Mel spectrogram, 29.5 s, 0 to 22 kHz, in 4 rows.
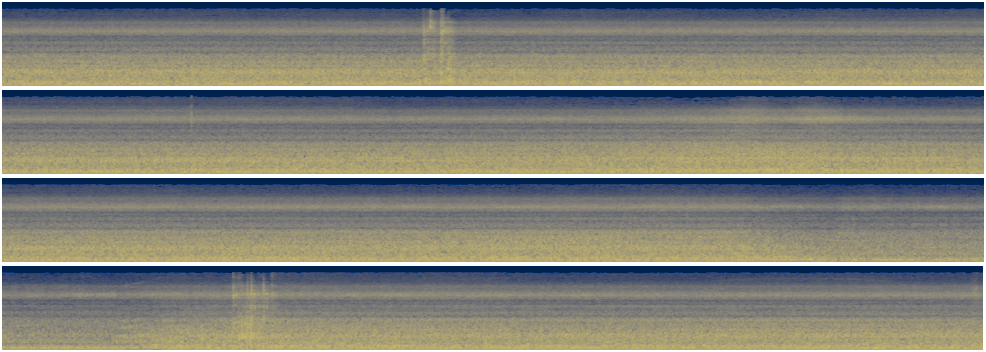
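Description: Komatsu PC78 excavator's diesel engine running steadily during a test run. The engine note drops for about two seconds a little after twenty seconds in, then picks back up. Two sharp clicks sound, one about three seconds in and one near twenty-four seconds.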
